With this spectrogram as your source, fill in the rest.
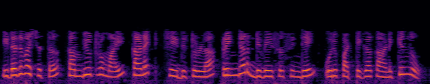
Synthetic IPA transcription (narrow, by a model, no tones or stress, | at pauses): iɽɐðiʋɐɕɐt̪ːɨkɐmbjuːʈːɐrumaːjikɐɳɐk̚ʈt͡ɕe̞jt̪iʈːuɭːɐprindɐrɖiʋɐjsɐsinde̞o̞ɾupɐʈːiɣɐkaːɳikʲːunːu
